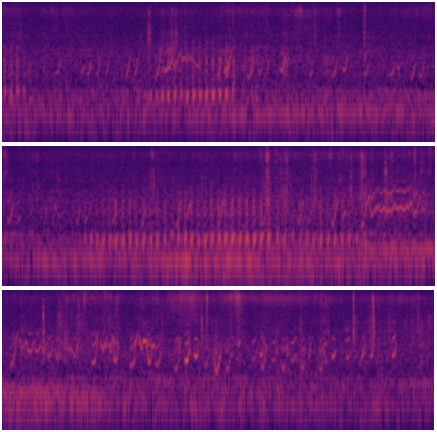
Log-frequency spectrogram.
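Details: Guinea pigs eating, with busy irregular crunching and clicking bites that grow louder mid-way. Short squeaky wavering tones appear briefly over a constant low hum.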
